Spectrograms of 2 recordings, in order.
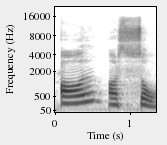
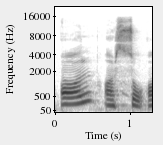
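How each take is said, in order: Both takes have the same delivery.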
